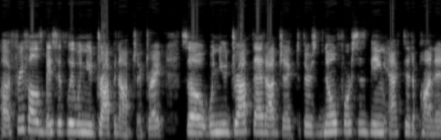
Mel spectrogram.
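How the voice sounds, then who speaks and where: A woman speaks loud at a fairly quick pace, with a bright, sharp tone and medium pitch. Her intonation is fairly even in a very clean recording with a silent background. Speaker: physics teacher. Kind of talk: recorded lecture. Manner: fast.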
